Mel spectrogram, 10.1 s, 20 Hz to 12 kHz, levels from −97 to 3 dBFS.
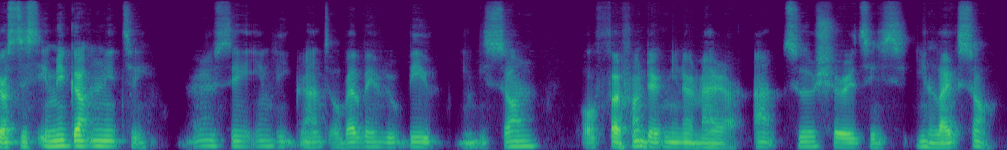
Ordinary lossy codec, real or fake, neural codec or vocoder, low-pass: none; fake; codec, 24 kHz, 0.9 kbps, WavTokenizer, small release; none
